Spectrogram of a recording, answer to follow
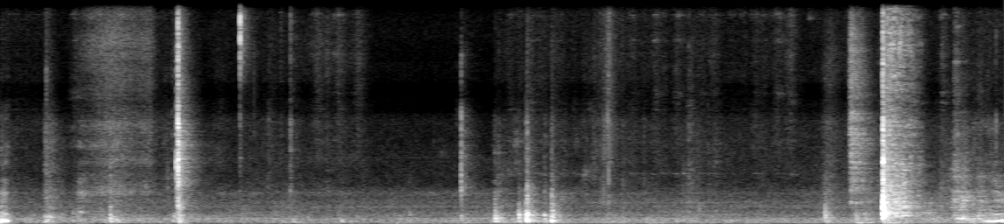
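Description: Scattered clinks and knocks from handling an espresso machine's parts and a drinking glass, with one sharp clack a little before the end, the loudest sound.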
